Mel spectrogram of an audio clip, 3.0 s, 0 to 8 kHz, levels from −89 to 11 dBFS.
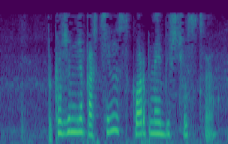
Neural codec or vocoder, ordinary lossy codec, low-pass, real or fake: codec, 16 kHz, 1.1 kbps, Voila-Tokenizer; MP3, 24 kbps; 7.2 kHz; fake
